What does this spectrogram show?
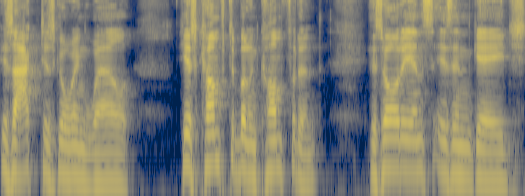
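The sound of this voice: An unforced voice reading, pitch varying in an ordinary way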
